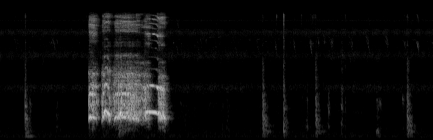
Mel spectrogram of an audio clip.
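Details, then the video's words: Morning crow of a rooster: one loud, rasping call lasting under two seconds, starting abruptly and held near one pitch. Faint clucks and clicks follow. "the sound of a rooster in the morning"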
